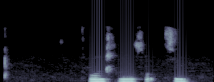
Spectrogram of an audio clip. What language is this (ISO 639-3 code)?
zho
